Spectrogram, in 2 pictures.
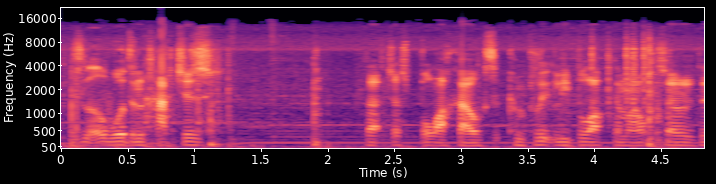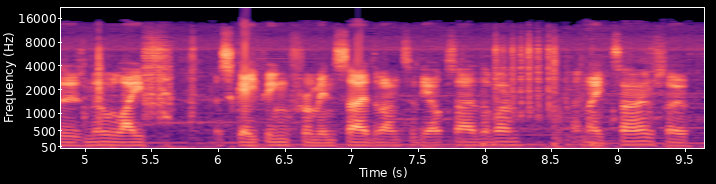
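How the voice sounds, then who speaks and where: Inside his small wooden camper van, a Liverpool man in his thirties gives a chatty tour at normal speed, his low voice level as he points out and explains each feature. The casual vlog narration is recorded close up on a handheld action camera, with a noisy background.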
